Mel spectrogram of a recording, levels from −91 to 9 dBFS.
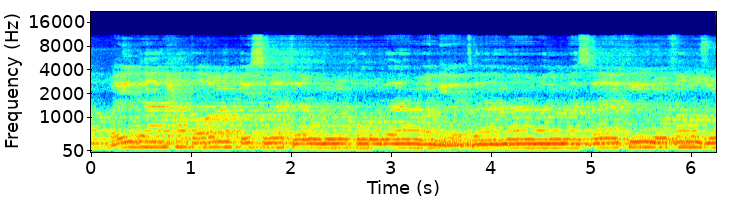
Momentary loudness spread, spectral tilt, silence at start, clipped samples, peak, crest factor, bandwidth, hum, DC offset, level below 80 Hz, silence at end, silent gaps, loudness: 2 LU; -6.5 dB/octave; 0 s; under 0.1%; -2 dBFS; 10 dB; 11.5 kHz; none; under 0.1%; -52 dBFS; 0 s; none; -13 LUFS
